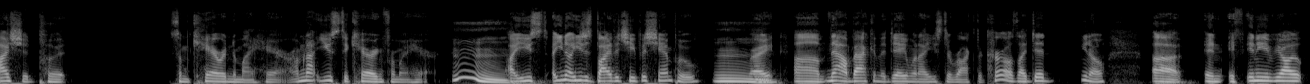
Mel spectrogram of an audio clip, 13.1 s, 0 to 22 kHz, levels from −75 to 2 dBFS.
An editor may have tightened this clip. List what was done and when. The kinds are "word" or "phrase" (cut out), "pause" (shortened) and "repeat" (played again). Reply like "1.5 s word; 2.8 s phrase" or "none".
7.9 s pause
